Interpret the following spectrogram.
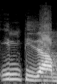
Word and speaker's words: इंतजाम: इंतजाम, इंतजाम, इम्तिजाम रहता, ये देखो इम्तिजाम, इम्तिजाम नहीं होता है, इंतजाम होता है, यानी न के उच्चारण आएगा इस बिंदी का।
